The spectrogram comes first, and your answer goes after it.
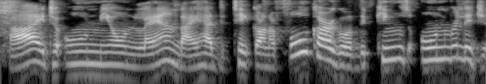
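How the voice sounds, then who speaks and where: A woman performs a put-on character voice at medium pitch and a moderate pace. She breaks into cackling. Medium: read story.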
